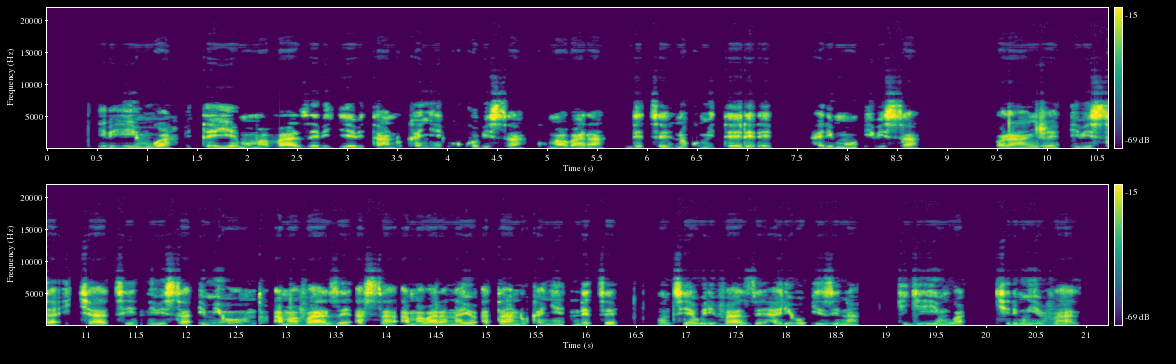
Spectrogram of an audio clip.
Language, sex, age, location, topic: Kinyarwanda, male, 25-35, Kigali, health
